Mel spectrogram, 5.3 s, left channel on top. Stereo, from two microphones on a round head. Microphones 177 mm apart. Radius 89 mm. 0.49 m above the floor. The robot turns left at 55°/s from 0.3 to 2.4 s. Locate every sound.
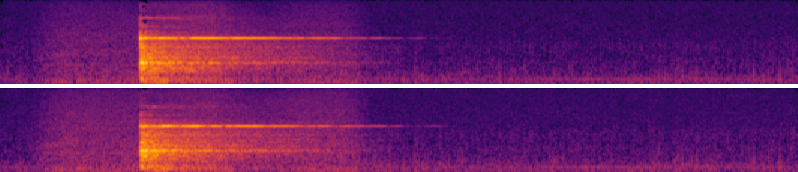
0.9 s a piano: 65° left (ahead or behind), 1.5 m; by 1.4 s 40° left (ahead or behind), 1.5 m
